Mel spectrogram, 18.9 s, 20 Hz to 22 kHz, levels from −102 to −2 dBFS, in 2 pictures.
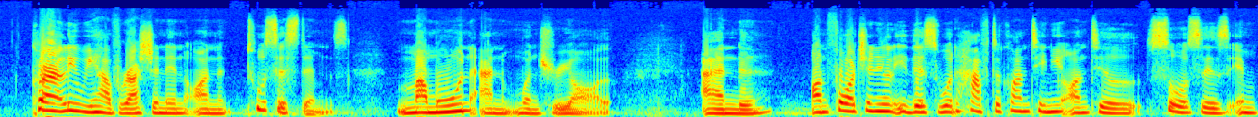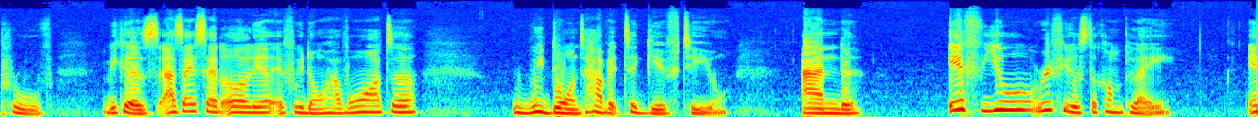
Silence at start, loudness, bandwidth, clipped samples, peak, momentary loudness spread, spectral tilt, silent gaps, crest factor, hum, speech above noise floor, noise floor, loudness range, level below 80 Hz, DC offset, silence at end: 0.25 s; -17 LUFS; 14 kHz; under 0.1%; -6 dBFS; 10 LU; -6 dB/octave; none; 12 dB; none; 39 dB; -55 dBFS; 2 LU; -54 dBFS; under 0.1%; 0 s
